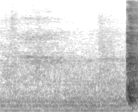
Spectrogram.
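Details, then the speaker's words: Simulated respiratory therapy session: after dry powder inhaler therapy, an acting adult patient gives one short, forceful voluntary cough on request at the end of a quiet stretch, before breath sounds and vitals are checked. "so after we're done with the therapy I want to have a big cough out of ya"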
